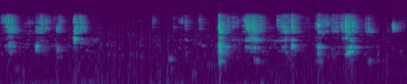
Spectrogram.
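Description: Foil wrapper of a basketball trading-card pack crinkling and tearing as it is ripped open by hand. It comes in irregular crackly bursts, with a brief lull about a second in.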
